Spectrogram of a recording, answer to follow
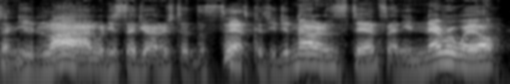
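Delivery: understated storyteller's version of a stern telling-off; mild scolding. Acted. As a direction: tell him off, driving the point home. Acted quote, woman rebukes the scholar.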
